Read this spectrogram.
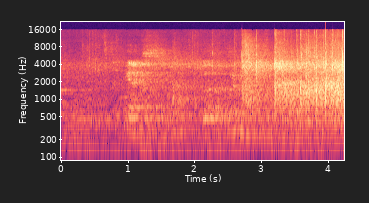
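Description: A woman speaks into a microphone over loudspeakers.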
